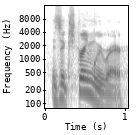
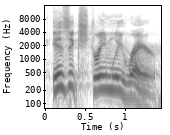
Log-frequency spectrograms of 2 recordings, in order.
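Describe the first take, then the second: First: Extremely pressed, the line dropped lower and softer; stress on EXTREMELY. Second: Is stretched and raised, extremely rare falling after; emphatic It IS extremely rare; stress on IS. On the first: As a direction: lean on the word extremely, quietly. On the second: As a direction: lean hard on the word is. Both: Shown as a demonstration.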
